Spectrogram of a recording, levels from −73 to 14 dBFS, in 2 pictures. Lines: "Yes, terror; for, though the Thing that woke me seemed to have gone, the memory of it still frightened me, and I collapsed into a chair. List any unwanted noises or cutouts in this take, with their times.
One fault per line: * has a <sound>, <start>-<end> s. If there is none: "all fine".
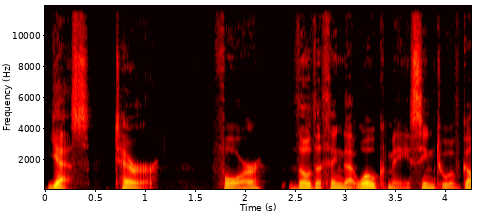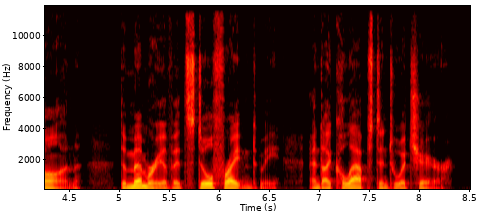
all fine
